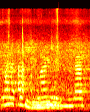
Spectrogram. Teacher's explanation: mencampurkan doma pada sukun dengan memoncongkan bibir atau mengangkat 2 bibir.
